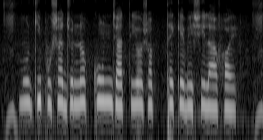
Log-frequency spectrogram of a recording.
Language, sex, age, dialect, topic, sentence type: Bengali, female, 25-30, Rajbangshi, agriculture, question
